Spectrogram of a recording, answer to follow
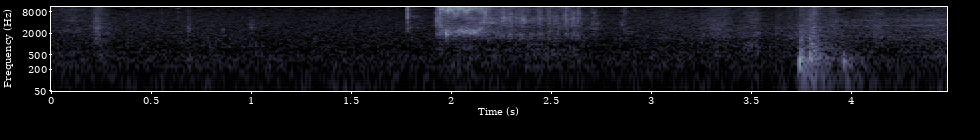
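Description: Handling at a bench vise: a brief rustle of a paper shop towel being rubbed over a freshly tapped steel railroad-spike hook, then a short sharp knock near the end.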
